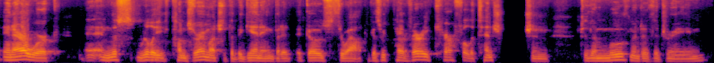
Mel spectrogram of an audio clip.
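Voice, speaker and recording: Deep, mellow-voiced man explaining patiently. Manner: measured, explanatory, often trailing off softly. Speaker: guest expert on dreams. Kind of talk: radio interview explanation.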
